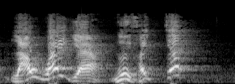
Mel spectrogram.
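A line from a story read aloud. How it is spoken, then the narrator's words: Shout. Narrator (Vietnamese): Miệng thì quát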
